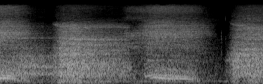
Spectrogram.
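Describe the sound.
Intense breaths drawn in through the nose during a breathing exercise, a few loud, rushing, breathy inhalations that open the chest, each swelling and then dipping briefly, with no talking.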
